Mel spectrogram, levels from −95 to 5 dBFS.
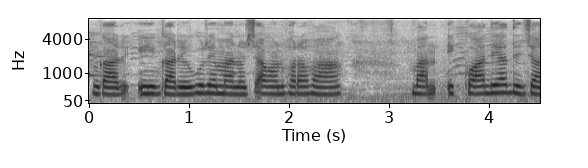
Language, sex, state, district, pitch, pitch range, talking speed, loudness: Chakma, female, Tripura, Dhalai, 225 Hz, 220-235 Hz, 160 wpm, -15 LUFS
